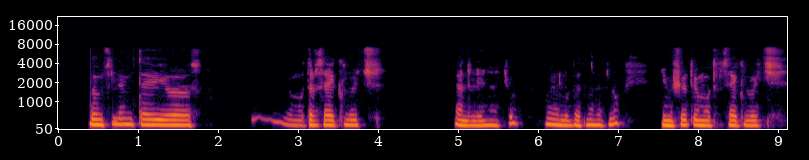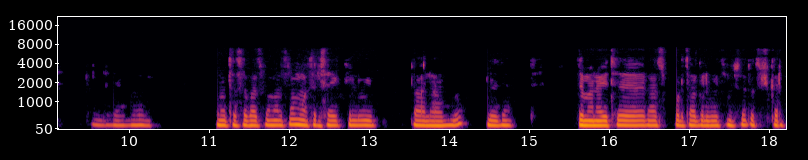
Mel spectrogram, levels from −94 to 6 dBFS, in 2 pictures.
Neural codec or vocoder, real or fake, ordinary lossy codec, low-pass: none; real; AAC, 48 kbps; 7.2 kHz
